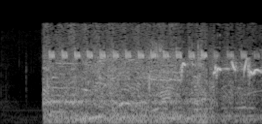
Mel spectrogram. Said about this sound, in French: Une brise légère et les sons des oiseaux qui l'accompagnent sur la colline de Murambi, au sud du Rwanda, où est érigé un mémorial du génocide des Tutsis.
